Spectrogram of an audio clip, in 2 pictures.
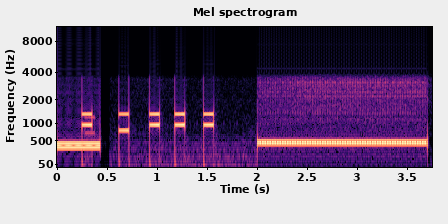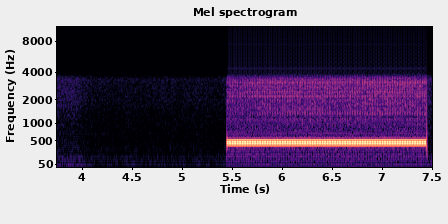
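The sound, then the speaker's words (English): A telephone line: a brief dial tone, a quick run of about six touch-tone keypad beeps as a man's phone number is dialed, then two long, loud ringback tones separated by a few seconds of silence. No voices. “I'm going to dial his phone number right now.”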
